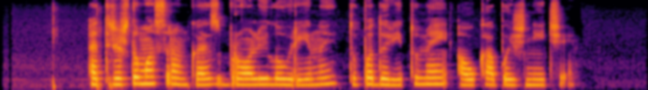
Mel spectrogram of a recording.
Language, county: Lithuanian, Marijampolė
